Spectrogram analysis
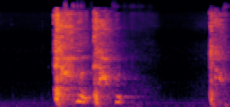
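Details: Acted unstoppable coughing spell stifled into a pillow, with occasional back patting: two muffled, forceful coughs close together, a pause, then a third cough.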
